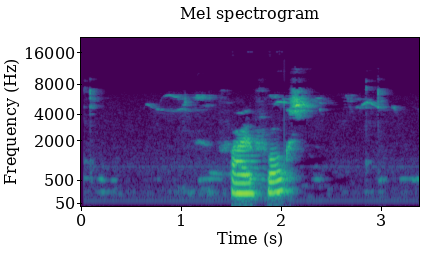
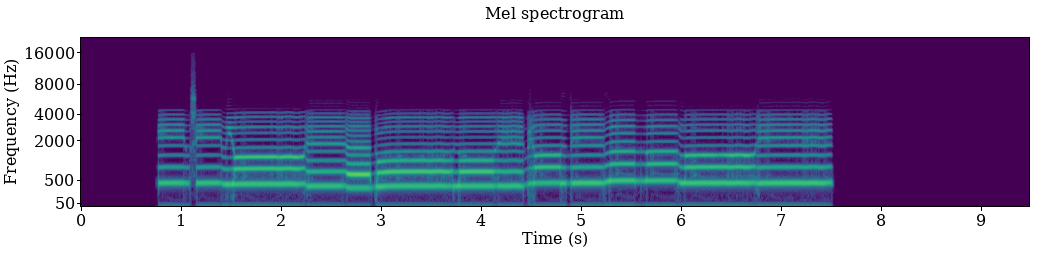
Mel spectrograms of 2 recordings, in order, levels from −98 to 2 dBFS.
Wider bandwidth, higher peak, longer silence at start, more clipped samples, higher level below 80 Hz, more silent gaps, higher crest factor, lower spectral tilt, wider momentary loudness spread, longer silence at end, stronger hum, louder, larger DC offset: first, 7.8 kHz vs 6.8 kHz; first, -6 dBFS vs -18 dBFS; first, 1.15 s vs 0.75 s; neither; first, -76 dBFS vs -84 dBFS; neither; first, 20 dB vs 14 dB; first, -4 dB/octave vs 0.5 dB/octave; first, 25 LU vs 8 LU; second, 0.5 s vs 1.95 s; neither; first, -21 LUFS vs -30 LUFS; neither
